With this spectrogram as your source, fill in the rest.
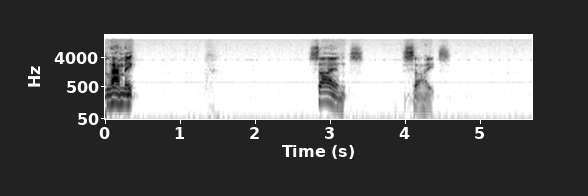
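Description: A middle-aged man speaks calmly and close up, in short bursts.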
